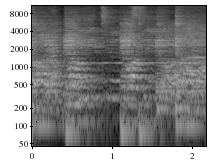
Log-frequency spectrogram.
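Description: Samoan church choir of adults and children singing together in harmony, over a steady low pulse that recurs about every two-thirds of a second.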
